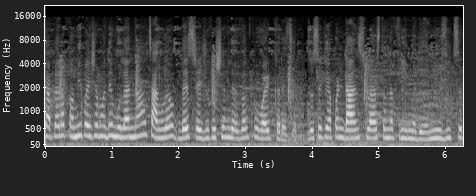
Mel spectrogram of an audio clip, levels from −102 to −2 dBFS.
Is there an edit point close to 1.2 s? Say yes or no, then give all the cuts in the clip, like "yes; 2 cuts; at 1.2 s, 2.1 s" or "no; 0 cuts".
no; 1 cut; at 3.9 s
